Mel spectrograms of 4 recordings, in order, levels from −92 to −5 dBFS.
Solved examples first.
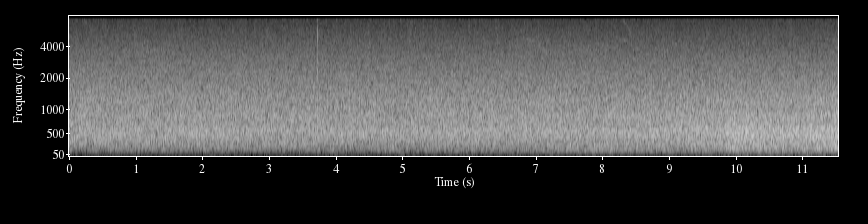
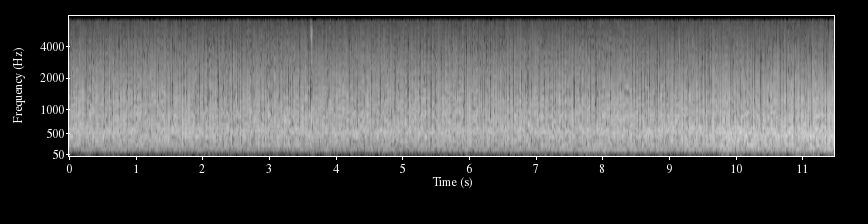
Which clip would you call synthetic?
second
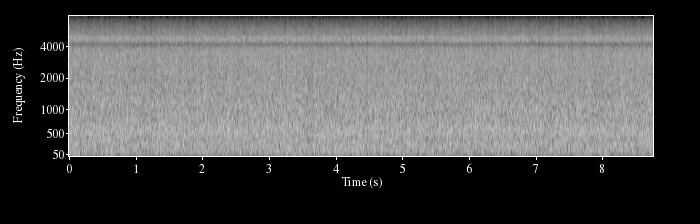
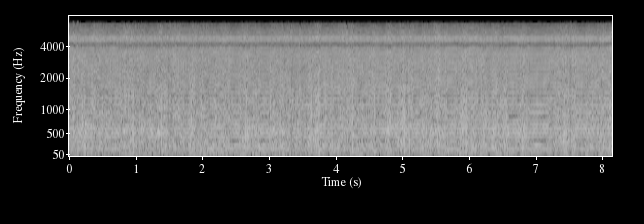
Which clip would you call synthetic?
second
